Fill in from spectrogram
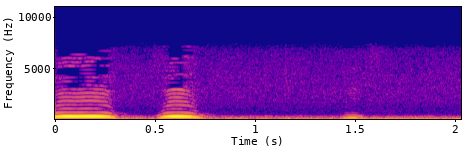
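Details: Great horned owl pair duetting at their nest tree on 3 December 2022, off-season before February egg laying: two deep, even hoots half a second apart, then a fainter, softer third note, over a low background rumble.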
